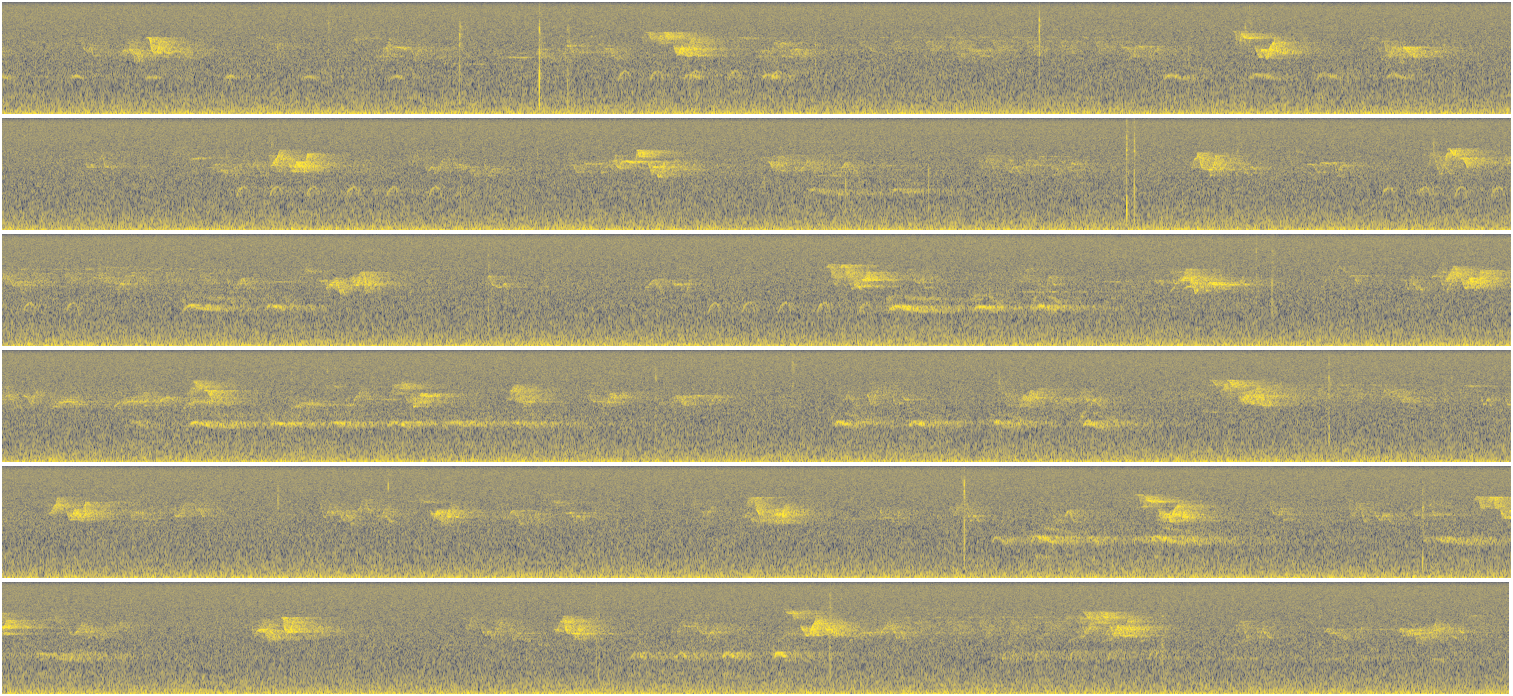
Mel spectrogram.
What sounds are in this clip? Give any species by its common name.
American Crow, Red-eyed Vireo, Ovenbird, Great Crested Flycatcher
